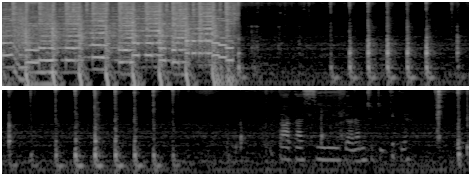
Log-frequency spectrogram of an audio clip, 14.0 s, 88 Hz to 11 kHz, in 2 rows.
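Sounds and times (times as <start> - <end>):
background music: 0.0 - 3.6
stone pestle pounding in mortar: 4.9 - 9.7.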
